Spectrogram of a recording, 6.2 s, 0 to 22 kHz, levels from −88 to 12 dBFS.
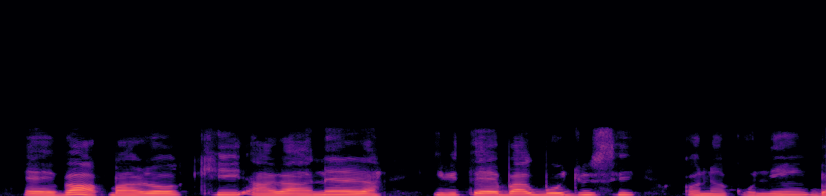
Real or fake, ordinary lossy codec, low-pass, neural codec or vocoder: fake; none; none; codec, 16 kHz, 4 kbps, X-Codec, HuBERT features, trained on balanced general audio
